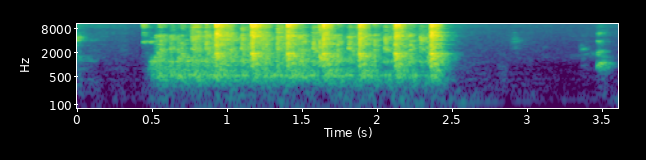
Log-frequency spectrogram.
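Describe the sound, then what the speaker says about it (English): Serger sewing machine stitching along a folded kaftan neckline on its free arm: a close, rapid burst of mechanical ticking lasting about two seconds, then a brief stop. "using the free arm of the machine to wrap around, I can just sew right along that fold"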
